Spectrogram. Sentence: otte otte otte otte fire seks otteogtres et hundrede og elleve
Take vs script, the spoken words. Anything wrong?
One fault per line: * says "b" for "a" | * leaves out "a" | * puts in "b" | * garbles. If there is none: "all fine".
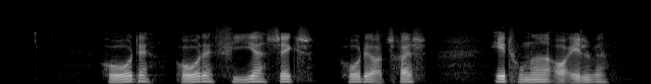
* leaves out "otte otte"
